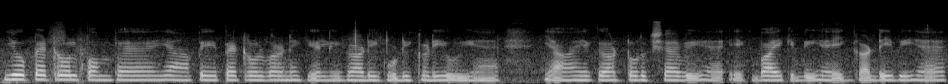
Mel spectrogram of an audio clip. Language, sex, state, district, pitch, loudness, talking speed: Hindi, female, Haryana, Rohtak, 195 Hz, -19 LUFS, 185 wpm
